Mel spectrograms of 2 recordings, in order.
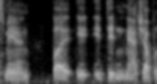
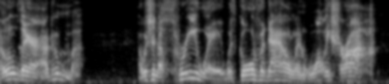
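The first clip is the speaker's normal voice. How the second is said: put-on posh Scottish accent, pitched up; 5 semitones higher than usual. Comparing a character's off-putting accent, doing a Colonel Gentleman voice. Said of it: "sounded like Colonel Gentleman".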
